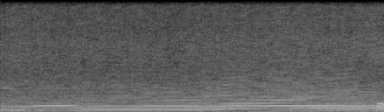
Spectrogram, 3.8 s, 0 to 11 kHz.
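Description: An Aston Martin One-77 with its V12 accelerates hard down a straight, a loud close engine note rising steadily in pitch throughout with no talk over it.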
